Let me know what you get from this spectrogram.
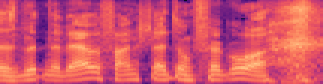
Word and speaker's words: Gore: Jetzt haben wir einen gemeinsamen Freund, der arbeitet jetzt nun zufällig für Gore oder Gore, wie du es aussprechen willst.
